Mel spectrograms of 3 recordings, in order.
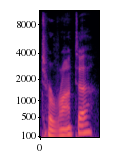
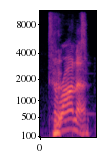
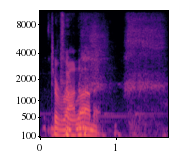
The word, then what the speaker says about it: Tirana: What was it? Taranta? Tirana. Tirana. Only non-locals say Taranta.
